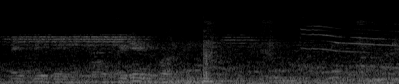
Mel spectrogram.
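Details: Hungry cat waiting for milk, with kittens eating before the mother cat: high, thin meows with stacked overtones, a drawn-out cry at the start, then shorter falling ones near the end, over a steady room hum.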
